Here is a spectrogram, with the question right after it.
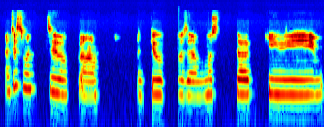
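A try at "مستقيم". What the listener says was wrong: Good, but you narrow your lips. Is it right? You're narrowing your lips in qaf. You're still narrowing. The narrowing the lips affected the sound. When you practice your ear, you know that they change the sound completely.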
